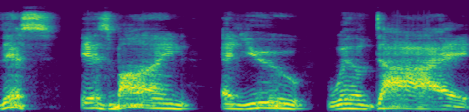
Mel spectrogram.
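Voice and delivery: very slow deep croak, "die" stretched out. Running a tabletop game, the narrator voices a one-handed foe addressing the players in a deep, croaky voice. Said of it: "he says in this deep, croaky voice".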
